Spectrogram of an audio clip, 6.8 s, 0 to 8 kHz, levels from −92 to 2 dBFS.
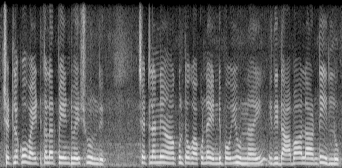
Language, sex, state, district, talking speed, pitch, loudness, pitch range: Telugu, female, Telangana, Mahabubabad, 140 wpm, 245 Hz, -11 LUFS, 235-265 Hz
